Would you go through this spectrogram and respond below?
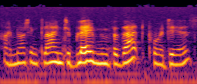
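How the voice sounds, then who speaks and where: An actress playing a sympathetic, composed young wife in a British radio drama, polite and direct in manner. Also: female voice, fairly high pitch, steady tone, normal speed, muffled recording, natural voice. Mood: sympathetic, curious.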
